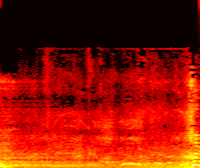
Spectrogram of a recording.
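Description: Background chatter from an audience between a woman's lines, with her microphone-amplified voice starting again near the end.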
